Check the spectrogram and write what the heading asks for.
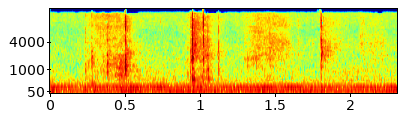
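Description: Tarot cards being handled: a few sharp, separate clicks of card against card, over a steady low hum.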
